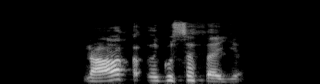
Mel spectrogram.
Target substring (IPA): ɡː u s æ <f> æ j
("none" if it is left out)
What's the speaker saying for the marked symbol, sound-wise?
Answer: f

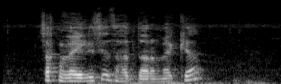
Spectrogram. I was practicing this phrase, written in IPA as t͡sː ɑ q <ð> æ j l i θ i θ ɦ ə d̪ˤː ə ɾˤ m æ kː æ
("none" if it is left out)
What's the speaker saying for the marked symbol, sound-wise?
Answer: v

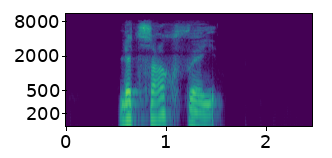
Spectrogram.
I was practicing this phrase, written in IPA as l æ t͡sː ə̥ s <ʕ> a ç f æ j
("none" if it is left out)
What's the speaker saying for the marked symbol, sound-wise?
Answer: ʁ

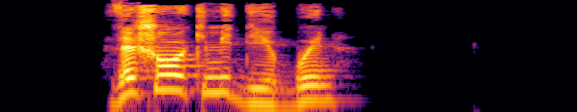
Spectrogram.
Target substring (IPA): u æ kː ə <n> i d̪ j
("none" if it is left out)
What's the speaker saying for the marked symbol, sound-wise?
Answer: m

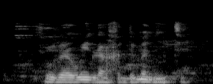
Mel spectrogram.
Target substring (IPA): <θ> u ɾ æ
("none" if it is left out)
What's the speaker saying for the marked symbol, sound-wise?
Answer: θ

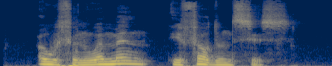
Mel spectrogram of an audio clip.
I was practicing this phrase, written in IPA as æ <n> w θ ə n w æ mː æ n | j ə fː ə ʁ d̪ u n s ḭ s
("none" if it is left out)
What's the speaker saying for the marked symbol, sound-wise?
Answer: none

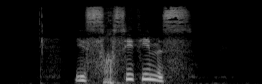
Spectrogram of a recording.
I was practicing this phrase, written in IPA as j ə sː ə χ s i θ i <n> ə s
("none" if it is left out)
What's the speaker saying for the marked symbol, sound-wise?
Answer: m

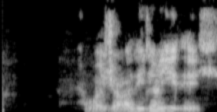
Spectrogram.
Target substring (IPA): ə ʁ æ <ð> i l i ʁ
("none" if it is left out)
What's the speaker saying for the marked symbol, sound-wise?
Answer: ð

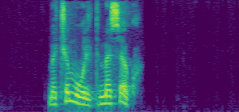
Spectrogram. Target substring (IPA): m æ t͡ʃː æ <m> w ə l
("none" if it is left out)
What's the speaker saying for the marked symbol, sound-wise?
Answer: m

